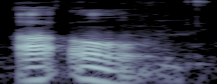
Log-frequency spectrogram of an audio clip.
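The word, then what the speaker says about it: Aon (עָוֹן): Aon. Ion, A, long O, N, Aon.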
